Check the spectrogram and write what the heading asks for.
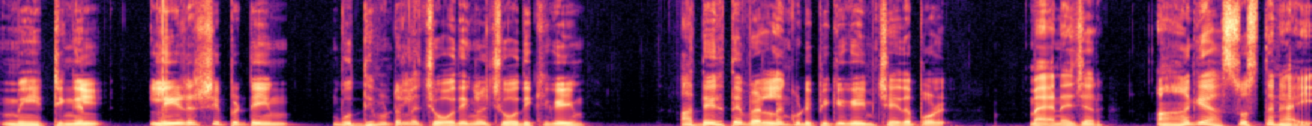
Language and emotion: Malayalam, sad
